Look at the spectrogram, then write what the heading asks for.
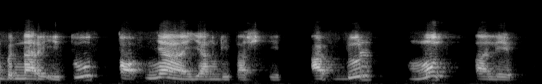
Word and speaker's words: Abdul Muttalib: Abdul Muttalib. Ya, jadi toknya yang ditasydid bukan lam.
